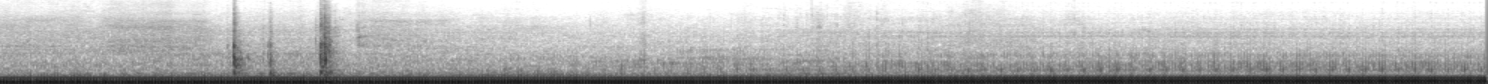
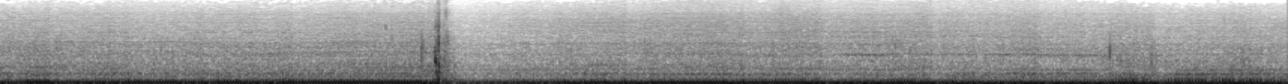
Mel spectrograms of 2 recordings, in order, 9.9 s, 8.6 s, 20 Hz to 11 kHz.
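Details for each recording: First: Imported Nissan GT-R with RB26 straight-six engine, first running again in a while: deep, steady rumble with an even, unbroken beat and no knocks or ticks; healthy normal idle. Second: Imported Mitsubishi Evo, barely run, old fuel sitting in tank, no oil change in about 2 years: steady low idle rumble with slightly uneven, lumpy beat; owner thinks it sounds lean or maybe rich, unsure; rough running.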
